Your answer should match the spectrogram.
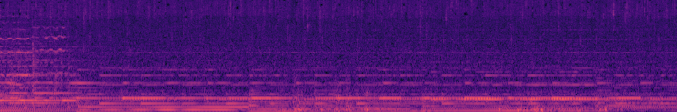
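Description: Steady rain falling, an even hiss of drops, with slow music of long held notes playing beneath it.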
